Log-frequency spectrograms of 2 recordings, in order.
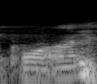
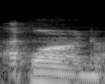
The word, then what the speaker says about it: Juan: After a few glasses of wine, I might say Quan. Quan. Juan. Okay, Juan. so Yeah. so let's That's hear you awesome.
